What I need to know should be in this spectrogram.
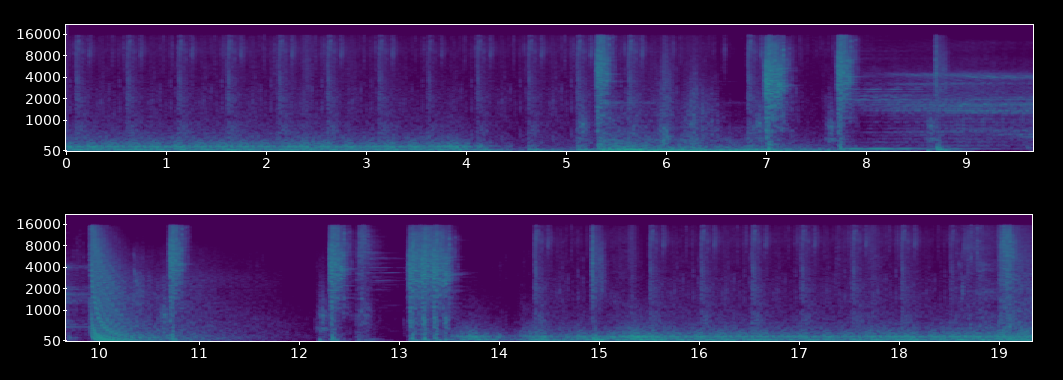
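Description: Quick footsteps patter steadily on stone.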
